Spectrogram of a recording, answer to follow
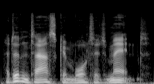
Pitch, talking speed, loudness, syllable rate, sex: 95 Hz, 270 wpm, -19 LUFS, 4.9 syllables/s, male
